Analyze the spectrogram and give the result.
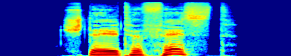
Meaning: inflection of feststellen: 1. first/third-person singular preterite 2. first/third-person singular subjunctive II
- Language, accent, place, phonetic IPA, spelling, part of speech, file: German, Germany, Berlin, [ˌʃtɛltə ˈfɛst], stellte fest, verb, De-stellte fest.ogg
